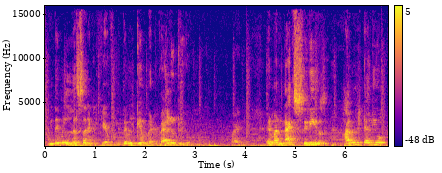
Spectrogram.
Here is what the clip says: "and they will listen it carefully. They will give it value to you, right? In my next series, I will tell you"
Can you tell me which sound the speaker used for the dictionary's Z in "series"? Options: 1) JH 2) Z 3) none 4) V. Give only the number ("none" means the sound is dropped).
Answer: 2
